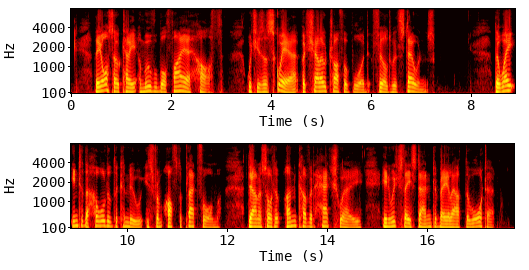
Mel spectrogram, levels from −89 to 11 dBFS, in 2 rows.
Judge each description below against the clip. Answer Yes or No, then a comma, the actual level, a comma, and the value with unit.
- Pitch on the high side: No, medium, 140 Hz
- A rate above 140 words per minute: Yes, average, 160 wpm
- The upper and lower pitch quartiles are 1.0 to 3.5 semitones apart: No, average, 4.2 semitones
